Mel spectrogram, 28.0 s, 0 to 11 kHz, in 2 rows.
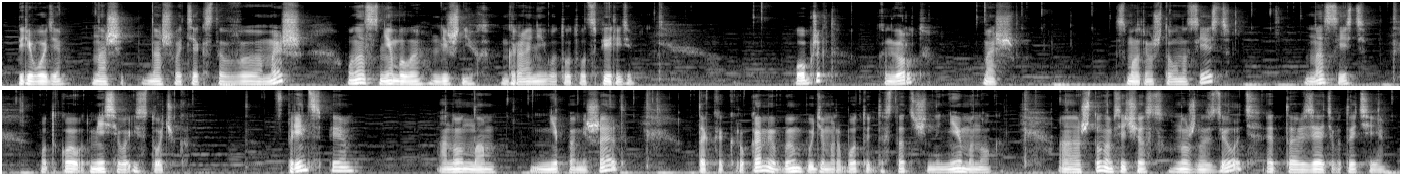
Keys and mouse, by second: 7.5-8.4 drag, 10.5 Tab, 12.5 shift+middle click, 12.8 click, 13.9-21.8 shift+drag, 22.7 click, 23.2 click, 23.7 click, 24.6-27.8 middle drag.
